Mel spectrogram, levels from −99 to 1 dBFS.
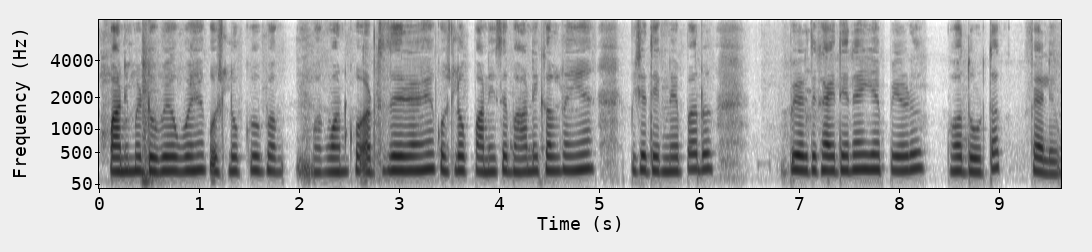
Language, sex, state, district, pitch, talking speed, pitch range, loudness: Hindi, female, Karnataka, Raichur, 220 Hz, 225 wpm, 210-230 Hz, -22 LUFS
